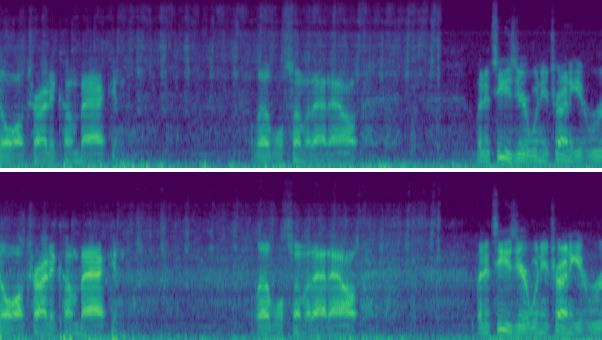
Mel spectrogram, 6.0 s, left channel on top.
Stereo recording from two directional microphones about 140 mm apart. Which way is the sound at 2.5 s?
25° left (ahead or behind).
